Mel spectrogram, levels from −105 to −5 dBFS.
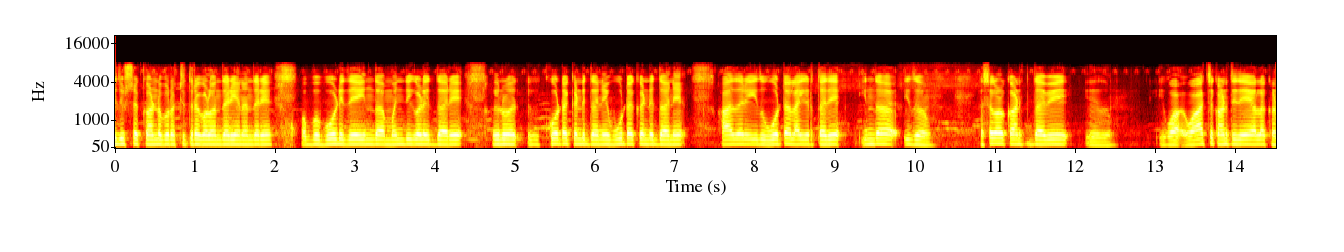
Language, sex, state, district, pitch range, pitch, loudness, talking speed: Kannada, male, Karnataka, Raichur, 160-170 Hz, 165 Hz, -15 LUFS, 105 wpm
